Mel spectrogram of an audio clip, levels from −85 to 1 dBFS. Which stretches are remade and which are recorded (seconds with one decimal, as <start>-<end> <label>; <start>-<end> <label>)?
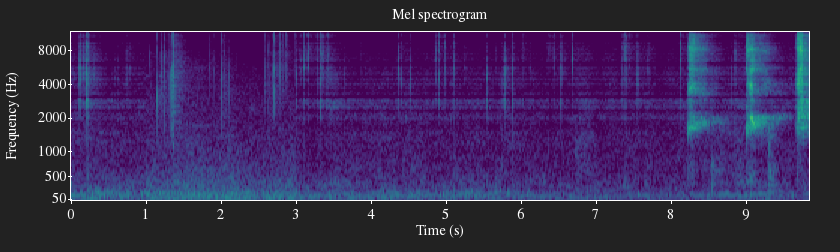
0.0-1.0 remade; 1.0-3.0 recorded; 3.0-9.8 remade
